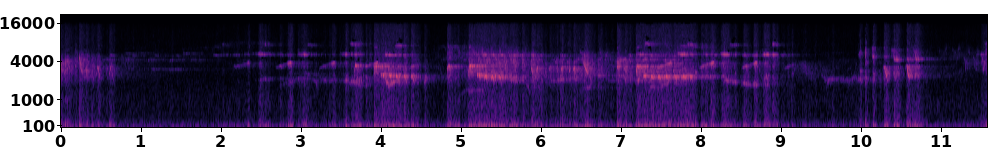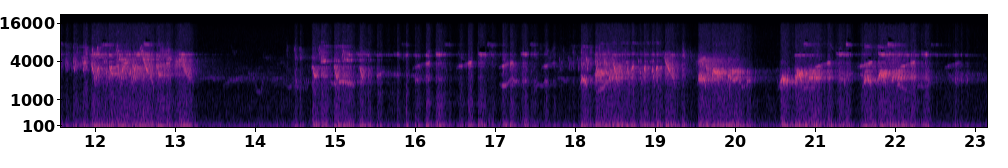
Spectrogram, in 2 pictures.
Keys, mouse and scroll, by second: 0.0 ctrl+r, 4.3 ctrl+z, 4.9 click, 5.8 ctrl+r, 8.0 ctrl+r, 11.3 click, 13.5 scroll down 1, 13.8 alt+middle click, 14.3 shift+click, 14.6 alt+middle click, 15.3-15.8 scroll up 2, 22.0 Tab.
